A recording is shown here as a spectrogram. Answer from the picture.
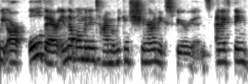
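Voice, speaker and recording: Speaking at a fairly quick pace, a woman with a Dutch accent uses lively intonation. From Netherlands. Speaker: public speaking coach. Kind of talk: interview. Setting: live stream. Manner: animated.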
